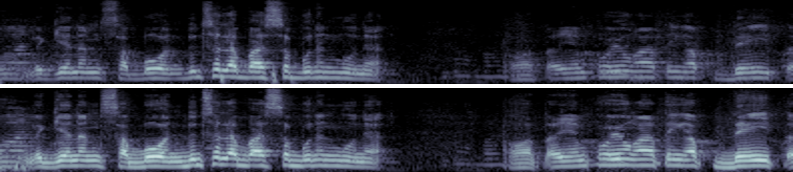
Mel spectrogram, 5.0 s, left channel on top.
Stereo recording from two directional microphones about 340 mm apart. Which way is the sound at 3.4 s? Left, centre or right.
Right.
